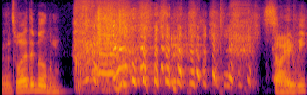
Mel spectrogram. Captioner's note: players laughing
